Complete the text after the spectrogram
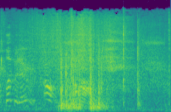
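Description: A canoe is flipped over and thuds onto leaf-covered ground.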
